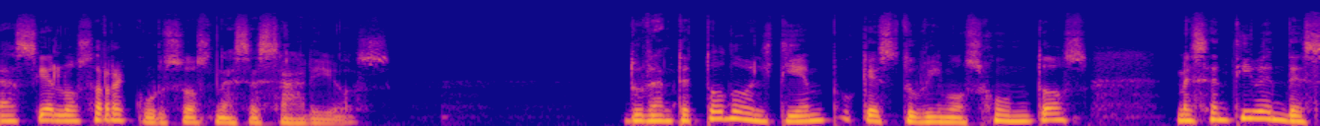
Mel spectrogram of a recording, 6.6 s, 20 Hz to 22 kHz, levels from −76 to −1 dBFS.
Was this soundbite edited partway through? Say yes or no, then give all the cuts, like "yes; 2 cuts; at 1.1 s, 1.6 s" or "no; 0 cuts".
no; 0 cuts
